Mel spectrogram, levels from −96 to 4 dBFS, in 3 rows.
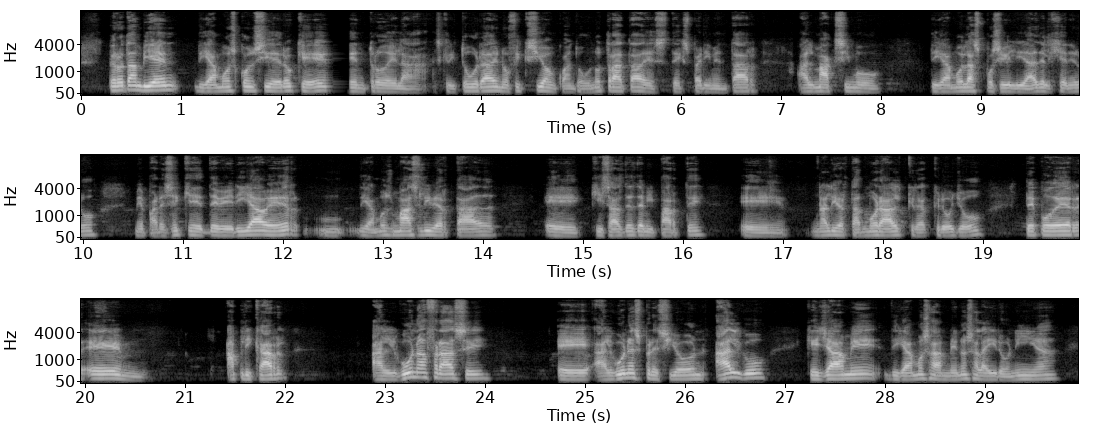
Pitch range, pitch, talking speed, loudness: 110-130 Hz, 120 Hz, 125 wpm, -23 LUFS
